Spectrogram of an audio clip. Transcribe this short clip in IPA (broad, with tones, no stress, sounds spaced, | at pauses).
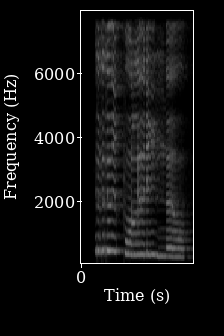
r ɨ˦ i̯ p o˨ l ɨ˨ ɾ i˦˨ ŋ ɘ˨ u̯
